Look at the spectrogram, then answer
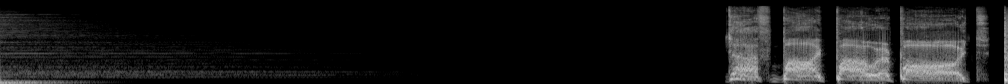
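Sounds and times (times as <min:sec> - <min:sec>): harsh distorted vocal bursts: 0:07.3 - 0:10.0.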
